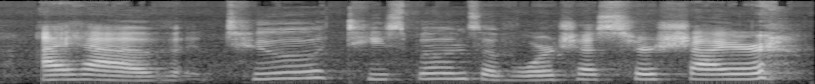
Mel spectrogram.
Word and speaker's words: Worcestershire: have two teaspoons of worchestershire worcestershire i think i said it right the first time but i've heard people say that all kinds of different ways um i also have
